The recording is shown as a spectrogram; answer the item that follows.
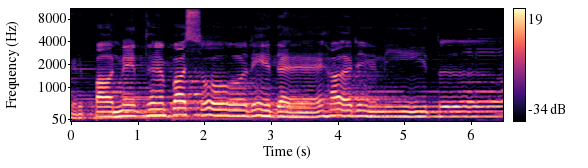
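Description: Sikh kirtan music: a harmonium and a bowed taus play, carrying an ornamented melody that glides up and down over a steady drone.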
